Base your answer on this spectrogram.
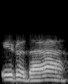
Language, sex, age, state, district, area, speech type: Kannada, female, 60+, Karnataka, Udupi, rural, conversation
